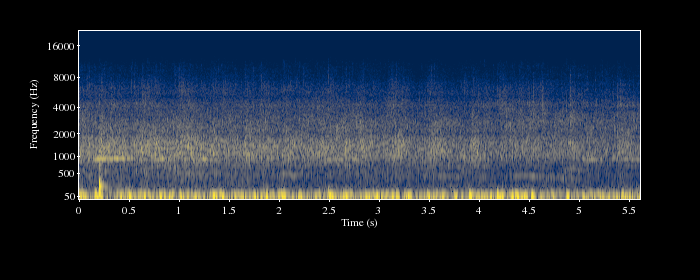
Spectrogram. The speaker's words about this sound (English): One more time, give Jesus a great mighty hand clap of praise.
